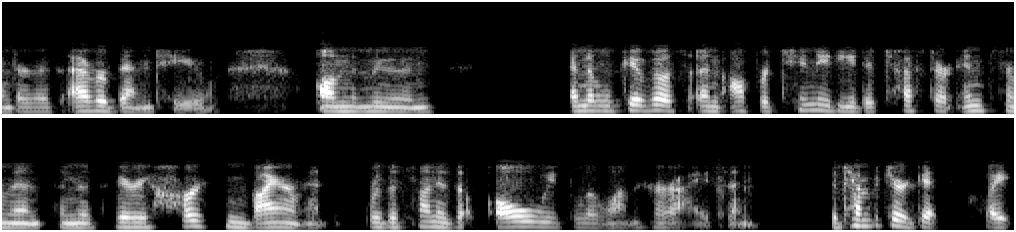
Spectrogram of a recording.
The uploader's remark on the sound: NASA NOVA-C Moon Lander Update - Teleconference. NASA held a virtual, audio-only media teleconference.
